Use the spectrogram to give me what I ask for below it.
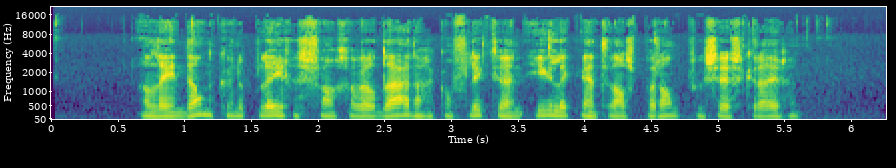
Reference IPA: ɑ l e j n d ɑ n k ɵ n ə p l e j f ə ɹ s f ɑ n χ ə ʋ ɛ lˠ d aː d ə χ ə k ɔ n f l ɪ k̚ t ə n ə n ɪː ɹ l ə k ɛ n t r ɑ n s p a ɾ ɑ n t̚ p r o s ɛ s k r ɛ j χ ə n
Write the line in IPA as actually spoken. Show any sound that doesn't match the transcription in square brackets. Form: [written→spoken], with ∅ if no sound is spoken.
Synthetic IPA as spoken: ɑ l e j n d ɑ n k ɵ n ə p l e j [f→χ] ə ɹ s f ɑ n χ ə ʋ ɛ lˠ d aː d ə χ ə k ɔ n f l ɪ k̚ t ə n ə n ɪː ɹ l ə k ɛ n t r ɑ n s p a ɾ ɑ n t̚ p r o s ɛ s k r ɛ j χ ə n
